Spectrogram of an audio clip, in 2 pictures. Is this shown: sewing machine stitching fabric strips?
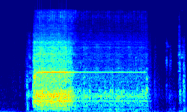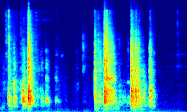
yes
